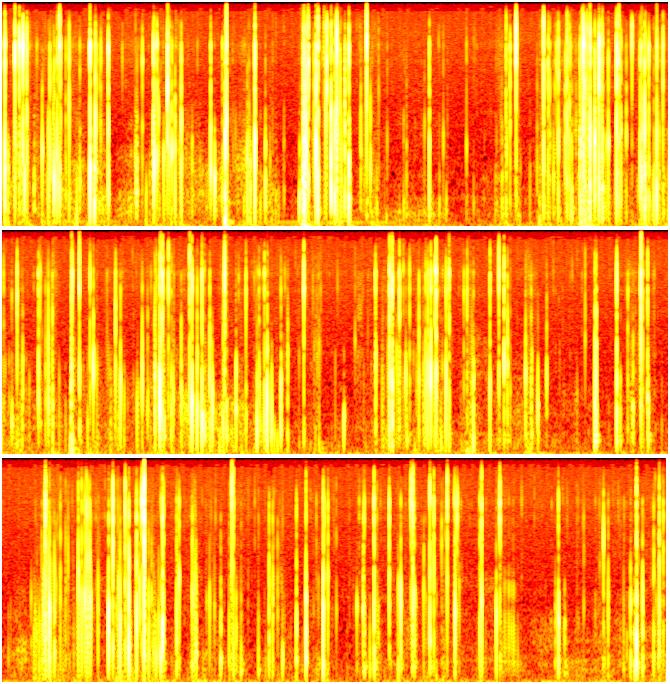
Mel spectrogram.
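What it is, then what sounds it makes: Plastic-wrapped microphone being scratched. A microphone covered in clear crinkly plastic wrap is brushed and scratched with the bristles of a pink silicone scalp massager held in both hands. Dense bursts of crisp, crackling crinkles and scratchy rustles come in uneven waves, with brief quieter gaps between them.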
